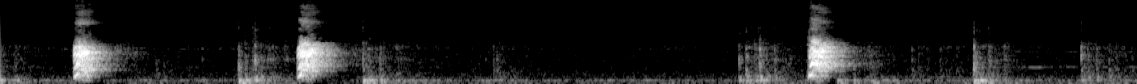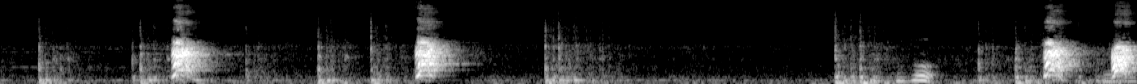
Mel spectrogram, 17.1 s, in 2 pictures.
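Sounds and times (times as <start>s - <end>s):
small dog barking: 0.5s - 1.0s, 2.2s - 2.7s, 6.0s - 6.5s, 9.8s - 10.2s, 11.6s - 12.2s, 16.3s - 17.0s.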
